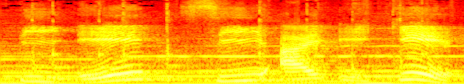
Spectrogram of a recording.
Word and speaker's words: Paciak: sebab dia punya ejaan P-A-C-I-A-K. Jadi sebutan yang sebetulnya adalah Cak Lempong Paciak.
